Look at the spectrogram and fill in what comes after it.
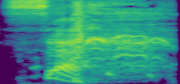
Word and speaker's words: Set: Seth. Or Set, actually. It's spelled Seth, but I think it's pronounced Set.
